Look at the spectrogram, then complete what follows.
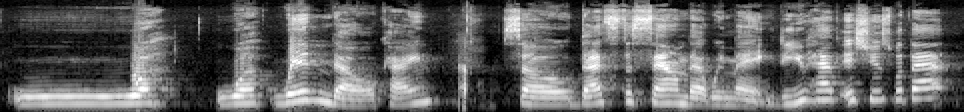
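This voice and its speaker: A woman's voice: mid-range voice, animated, a little mellow, slight background noise. An American woman teaching English pronunciation in a casual online lesson, friendly and encouraging. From United States. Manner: friendly, encouraging, slow and deliberate.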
